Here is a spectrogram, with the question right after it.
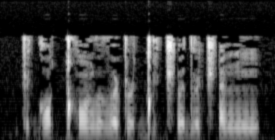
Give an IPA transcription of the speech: ʈ ɪ ɡ ɔ ǃʰ ɔ̃ ð ʊ ð ʌ ʈ ə˞ ɡ͡ǃ i t͡ʃʼ ə d ə˞ t͡ʃʼ æ n̪ ĩ

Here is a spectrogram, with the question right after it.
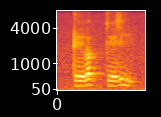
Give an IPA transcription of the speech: ʈ e l ʌ kː e z i

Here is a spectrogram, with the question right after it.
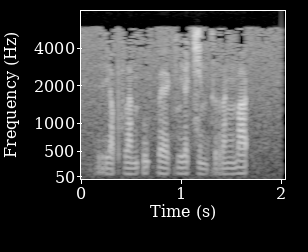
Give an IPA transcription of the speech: p r i˩˦ a̯ pʰ l a˦˥ n ʔ u˥˩ ʔ p ɛː˧ k l i˥˩ a̯ t͡ɕ e˨˩ n k r a˦˥ ŋ m a˥˩ k̚

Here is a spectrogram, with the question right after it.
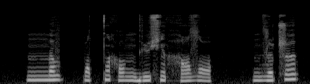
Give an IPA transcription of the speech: nː ɐ v pː ʊ tˤ t̪ ə̃ h ɔ ŋ ɡ y ɕ ə̃ h ɐ zˤ ʊ | n z ə ʈ͡ʂ ə

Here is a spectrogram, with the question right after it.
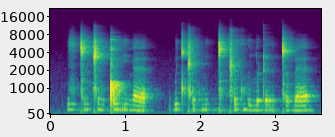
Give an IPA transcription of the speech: z ɪ ɡ͡ǀ œ ǁ e ŋ ǃ ə rʲ e ŋ æ | ɓ o tʲ ǁ o tʲ n ə tʲ ɡ͡ǀ ɔ ǁ o tʲ ŋ o ʎ ɔ ʈ ə r ǀ œ ɓ æ

